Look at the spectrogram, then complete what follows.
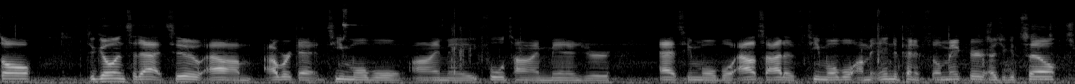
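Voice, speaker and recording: The man keeps a moderate pace and fairly even intonation. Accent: American. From US Northeast, Pennsylvania (Norristown). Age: 20s. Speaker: podcast host, independent filmmaker. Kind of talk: casual chat. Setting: outdoors, parked in a high school parking lot.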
